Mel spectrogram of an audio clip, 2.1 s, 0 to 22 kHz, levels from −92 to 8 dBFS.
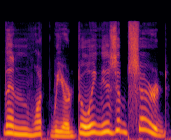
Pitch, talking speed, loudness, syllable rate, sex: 195 Hz, 195 wpm, -16 LUFS, 4.4 syllables/s, male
